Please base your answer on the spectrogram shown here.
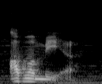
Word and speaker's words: Amamiya: Look it up real fast, Akimaya, just to make sure I don't fuck it up. Persona 5 Ren. Amamiya.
